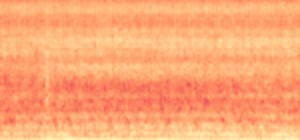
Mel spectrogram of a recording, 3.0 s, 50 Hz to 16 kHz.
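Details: 2001 VW Beetle 1.8T with stored code P0322 and intermittent hard starting: smooth, steady idle with an even beat and no misses; the signal is not dropping out and the fault is not reproducing.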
